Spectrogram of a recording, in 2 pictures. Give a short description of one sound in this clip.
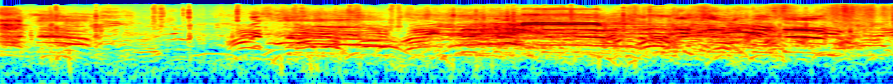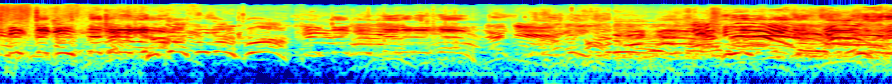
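A crowd of boys and adults shouts and cheers outdoors.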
